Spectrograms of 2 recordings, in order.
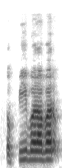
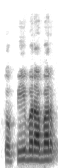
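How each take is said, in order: Both takes have the same delivery.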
